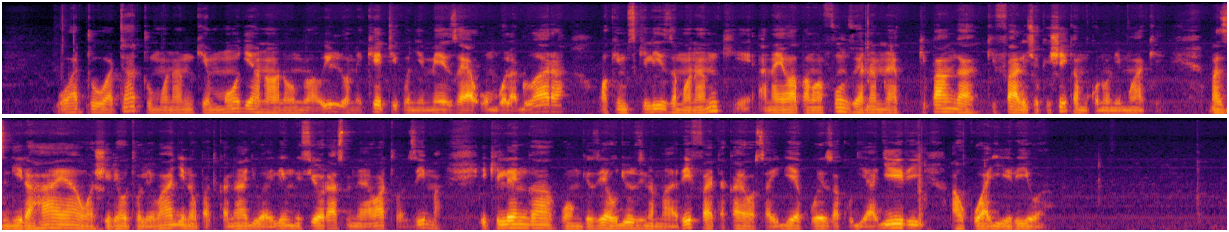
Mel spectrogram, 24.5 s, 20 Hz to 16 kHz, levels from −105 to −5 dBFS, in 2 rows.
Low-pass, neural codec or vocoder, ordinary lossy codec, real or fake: 14.4 kHz; none; Opus, 64 kbps; real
